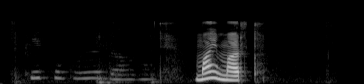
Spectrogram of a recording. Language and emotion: Russian, neutral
